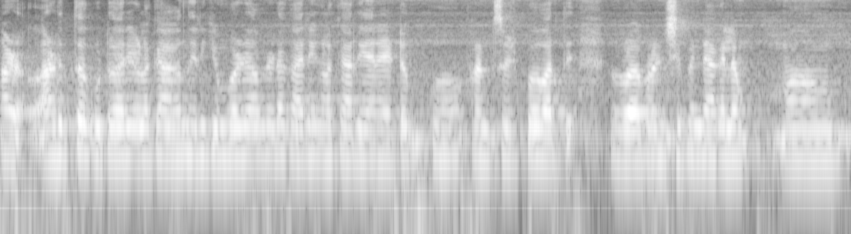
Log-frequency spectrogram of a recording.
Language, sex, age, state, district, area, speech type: Malayalam, female, 45-60, Kerala, Alappuzha, rural, spontaneous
